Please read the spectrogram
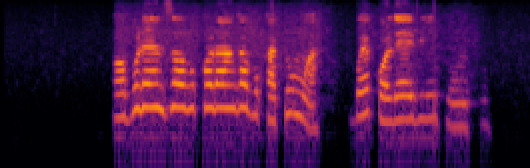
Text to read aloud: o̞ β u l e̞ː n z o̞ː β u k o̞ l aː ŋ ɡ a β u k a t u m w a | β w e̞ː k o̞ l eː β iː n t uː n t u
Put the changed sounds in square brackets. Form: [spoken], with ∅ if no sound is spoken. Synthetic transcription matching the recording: o̞ β u l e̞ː n z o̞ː β u k o̞ l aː ŋ ɡ a β u k a t u m w a | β w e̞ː k o̞ l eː β iː n t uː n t u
